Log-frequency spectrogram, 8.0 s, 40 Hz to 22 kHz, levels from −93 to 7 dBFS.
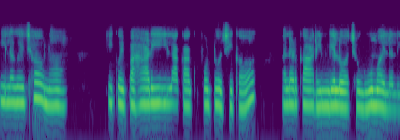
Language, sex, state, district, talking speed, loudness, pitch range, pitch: Angika, female, Bihar, Bhagalpur, 135 wpm, -25 LUFS, 185-210 Hz, 195 Hz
